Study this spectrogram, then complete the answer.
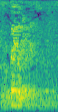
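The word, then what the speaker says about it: pebble: क्या हम इसे ये कह सकते हैं? क्या ये सही है? This is not right, actually this is going to बी पेबल।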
